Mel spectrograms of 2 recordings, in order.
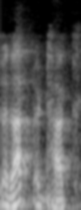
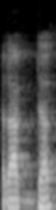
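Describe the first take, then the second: First: The consonants are said with a puff of breath. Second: The consonants are said without a puff of breath. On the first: The speaker calls it right. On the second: The speaker calls it wrong.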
